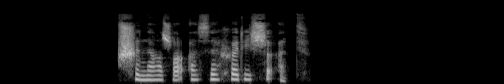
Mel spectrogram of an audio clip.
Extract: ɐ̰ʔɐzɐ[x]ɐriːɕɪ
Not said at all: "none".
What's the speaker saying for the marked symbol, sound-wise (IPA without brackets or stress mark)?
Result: x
